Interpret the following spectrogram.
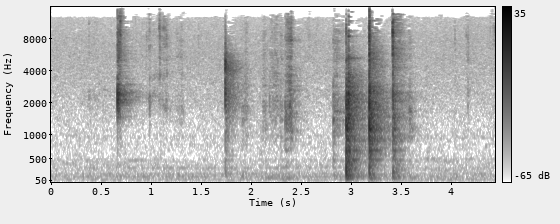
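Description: Egg being cracked: a few light clicks, then three sharp taps in quick succession about three seconds in.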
